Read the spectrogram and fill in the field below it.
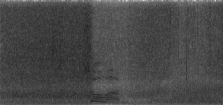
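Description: Steady broadband rush of a waterfall near Nikko, Japan, loud and continuous with wind buffeting the microphone, while a voice speaks briefly over it.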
